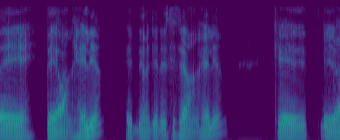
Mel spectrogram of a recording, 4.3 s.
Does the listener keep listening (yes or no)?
yes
